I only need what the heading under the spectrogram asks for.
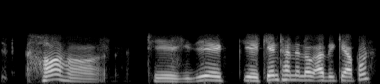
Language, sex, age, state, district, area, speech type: Odia, male, 45-60, Odisha, Nuapada, urban, conversation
